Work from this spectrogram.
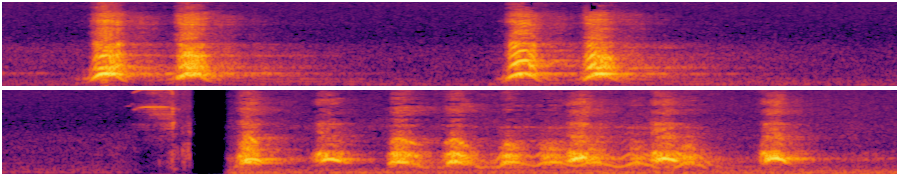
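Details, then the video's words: Dog barking: two paired sharp barks, another pair about two seconds later, then a quicker run of about eight yappy barks with a faint low hum beneath. "som de cachorro"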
